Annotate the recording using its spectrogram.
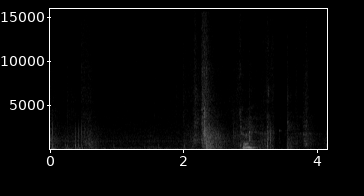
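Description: Light clicks and knocks of a phone camera being handled and moved, in a quiet room, with a short spoken "okay" near the end.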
